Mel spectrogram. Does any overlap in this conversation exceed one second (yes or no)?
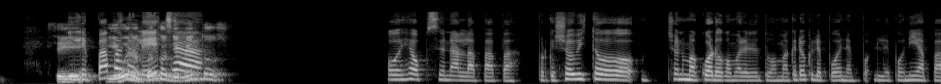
yes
